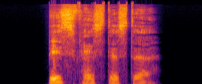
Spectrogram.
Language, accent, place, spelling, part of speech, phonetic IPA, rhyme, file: German, Germany, Berlin, bissfesteste, adjective, [ˈbɪsˌfɛstəstə], -ɪsfɛstəstə, De-bissfesteste.ogg
- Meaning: inflection of bissfest: 1. strong/mixed nominative/accusative feminine singular superlative degree 2. strong nominative/accusative plural superlative degree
